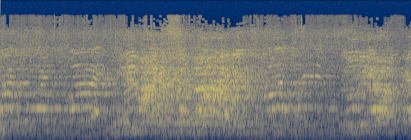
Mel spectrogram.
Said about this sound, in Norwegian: En og en halv grad, så kan det være at vi overlever, roper demonstrantene.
